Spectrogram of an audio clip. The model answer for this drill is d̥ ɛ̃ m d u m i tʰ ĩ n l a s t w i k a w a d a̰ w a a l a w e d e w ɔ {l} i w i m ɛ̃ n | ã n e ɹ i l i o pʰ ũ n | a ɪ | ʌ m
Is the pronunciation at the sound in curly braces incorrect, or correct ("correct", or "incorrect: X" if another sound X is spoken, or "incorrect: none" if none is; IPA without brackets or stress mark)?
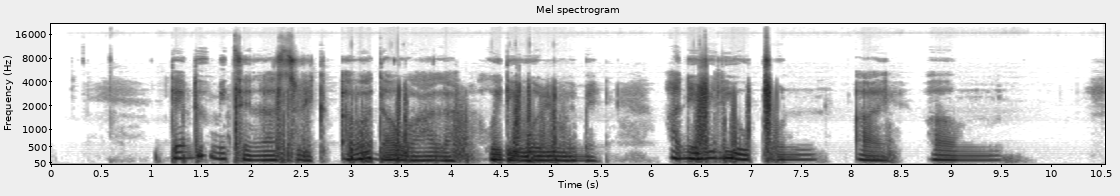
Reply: incorrect: ɹ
